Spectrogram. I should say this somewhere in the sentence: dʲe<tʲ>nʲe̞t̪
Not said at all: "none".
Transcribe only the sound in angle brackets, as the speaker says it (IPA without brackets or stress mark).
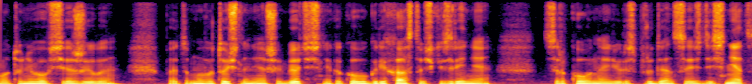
sʲ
